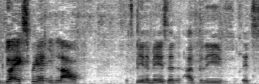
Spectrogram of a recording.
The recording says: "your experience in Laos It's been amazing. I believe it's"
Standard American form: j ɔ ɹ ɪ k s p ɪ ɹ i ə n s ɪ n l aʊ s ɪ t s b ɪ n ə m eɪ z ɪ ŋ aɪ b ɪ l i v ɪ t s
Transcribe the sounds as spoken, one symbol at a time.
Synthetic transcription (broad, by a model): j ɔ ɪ k s p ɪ ɹ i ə n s ɪ n l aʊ ɪ t s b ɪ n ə m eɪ z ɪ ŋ aɪ b ɪ l i v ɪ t s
